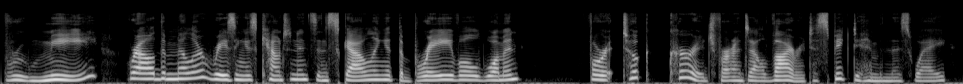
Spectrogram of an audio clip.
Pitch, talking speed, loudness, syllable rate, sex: 210 Hz, 175 wpm, -17 LUFS, 5.0 syllables/s, female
